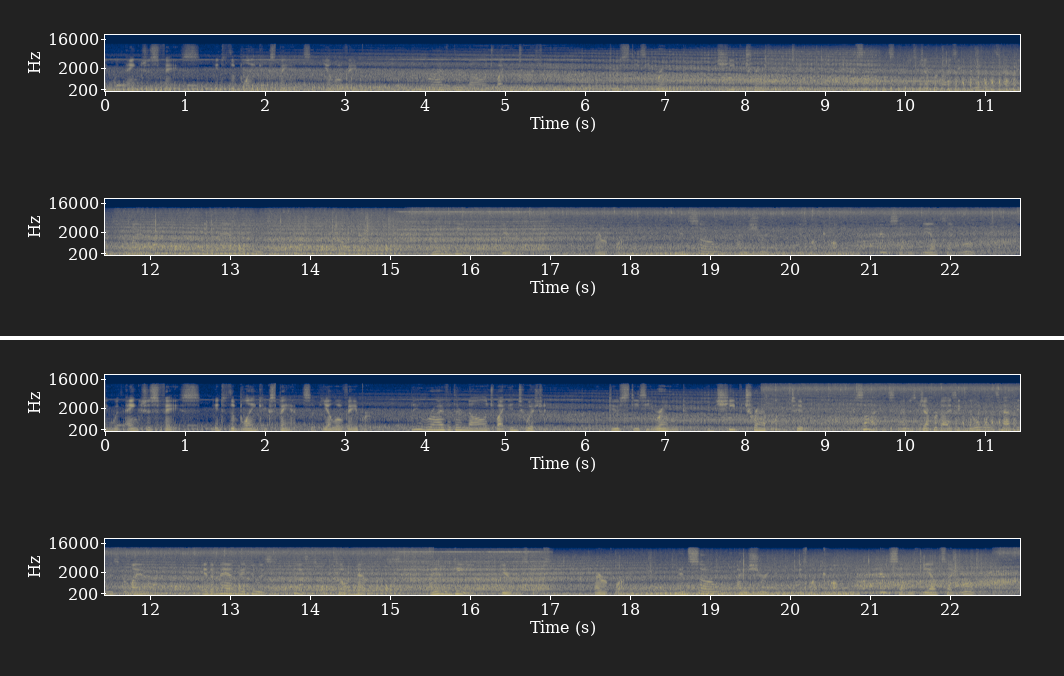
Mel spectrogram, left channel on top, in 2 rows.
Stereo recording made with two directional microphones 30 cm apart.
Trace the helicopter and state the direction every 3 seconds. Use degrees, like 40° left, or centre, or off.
50° left, 50° left, 40° left, 30° left, centre, 20° right, 50° right, 60° right.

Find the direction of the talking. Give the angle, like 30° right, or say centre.
50° right.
